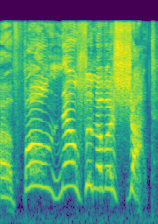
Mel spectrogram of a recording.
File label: "excellent", American Wrestler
